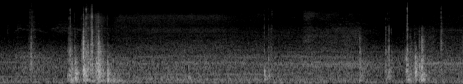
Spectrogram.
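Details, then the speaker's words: 2010 Mazda CX-7 power window motor after replacing stripped gear with 3D-printed one; short even motor whir down and up, clean stop, no grinding or binding; fixed. "Okay, so works down, works up, and it stops. So we're good to go."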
